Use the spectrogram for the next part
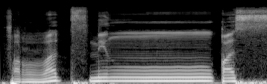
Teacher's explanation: Kalau kita e mudahkan dalam memahami bahwa nun sukun ketemu qof itu bunyinya eng. Kemudian disertai dengan menaiknya pangkal lidah ya menimbulkan suara tebal · qaf tebal karena dia memiliki sifat isti'la. Kemudian sin di situ qas langsung tipis, ya, setelah qaf mengucapkan huruf yang tebal langsung jatuh tipis. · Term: ikhfa, ikhfa yang ab'ad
